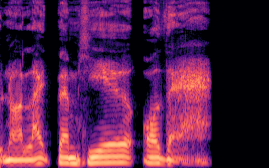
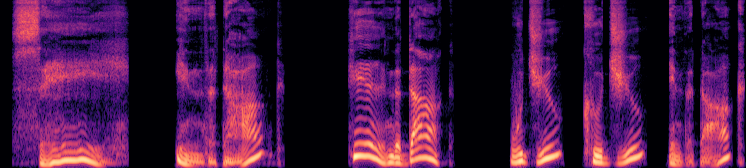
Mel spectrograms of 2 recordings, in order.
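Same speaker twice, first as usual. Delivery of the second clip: higher, playful coaxing voice; Sam-I-Am voice; 6 semitones higher than usual. Acted. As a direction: tempt him into the dark. Sam offering in dark.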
